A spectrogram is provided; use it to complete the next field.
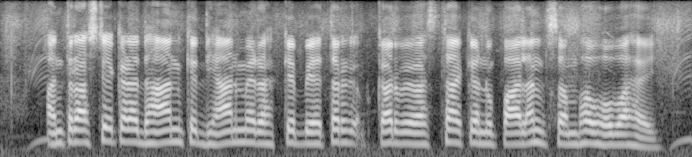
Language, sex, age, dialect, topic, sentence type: Magahi, male, 18-24, Central/Standard, banking, statement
